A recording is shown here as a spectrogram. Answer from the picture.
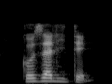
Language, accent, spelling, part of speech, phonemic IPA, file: French, France, causalité, noun, /ko.za.li.te/, LL-Q150 (fra)-causalité.wav
- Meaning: causality (agency of cause)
